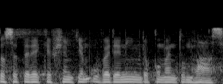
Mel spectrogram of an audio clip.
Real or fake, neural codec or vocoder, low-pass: fake; vocoder, 44.1 kHz, 80 mel bands, Vocos; 5.4 kHz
